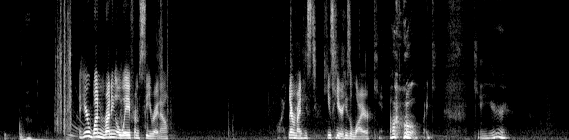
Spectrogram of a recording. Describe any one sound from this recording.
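A young woman talks calmly into a nearby microphone.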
